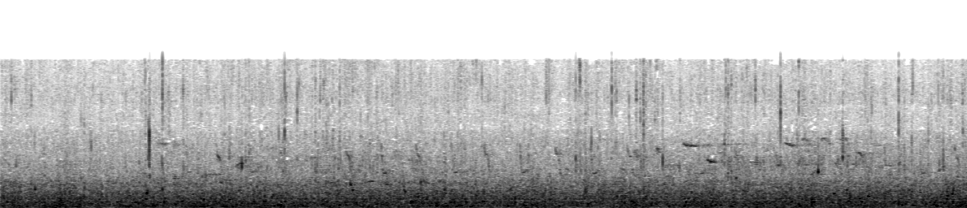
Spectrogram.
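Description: Shallow river water flowing steadily, an even rushing with no breaks.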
